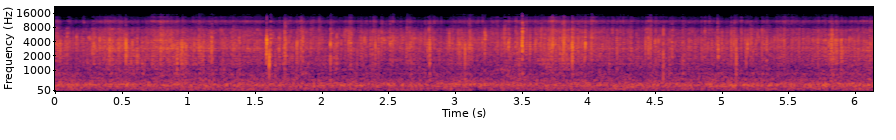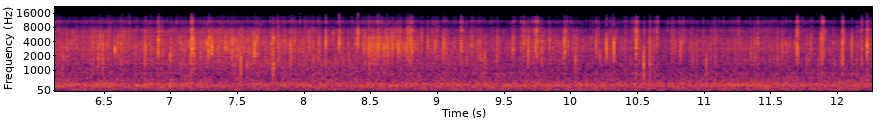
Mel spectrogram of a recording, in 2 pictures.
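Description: Food sizzling in a small skillet over a portable camp burner, a steady hiss with frequent small crackles and pops.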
